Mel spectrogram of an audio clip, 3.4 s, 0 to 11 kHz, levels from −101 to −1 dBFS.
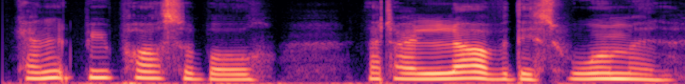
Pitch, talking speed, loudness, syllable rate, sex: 220 Hz, 160 wpm, -16 LUFS, 4.2 syllables/s, female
